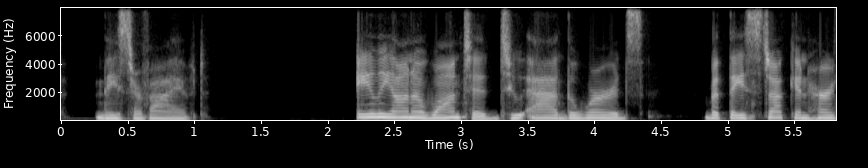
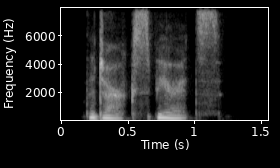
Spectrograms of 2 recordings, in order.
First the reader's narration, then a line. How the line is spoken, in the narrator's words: she whispered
